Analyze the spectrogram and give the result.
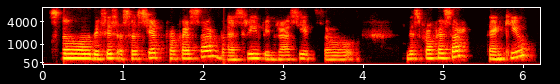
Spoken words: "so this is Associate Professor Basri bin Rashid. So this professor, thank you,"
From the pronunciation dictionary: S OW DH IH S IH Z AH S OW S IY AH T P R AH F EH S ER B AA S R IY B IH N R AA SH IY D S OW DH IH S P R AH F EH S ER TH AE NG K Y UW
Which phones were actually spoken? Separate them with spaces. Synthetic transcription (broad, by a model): S OW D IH S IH S AH S OW S IY AH T P R AH F EH S ER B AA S R IY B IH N R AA S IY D S OW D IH S P R AH F EH S ER T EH NG K Y UW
